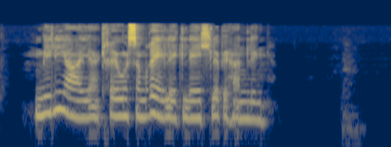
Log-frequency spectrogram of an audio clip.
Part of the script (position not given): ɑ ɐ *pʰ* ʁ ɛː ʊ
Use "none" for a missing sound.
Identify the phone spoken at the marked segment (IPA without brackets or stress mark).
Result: kʰ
